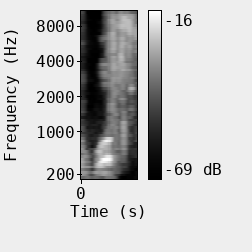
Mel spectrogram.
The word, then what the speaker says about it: Wolfe: And most people don't know, like they assume the spelling of my last name is the normal spelling of wolf. So it almost takes advantage of that. Like I said, most people aren't going to spell my last name with an E at the end, which is how it is pronounced and spelled.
